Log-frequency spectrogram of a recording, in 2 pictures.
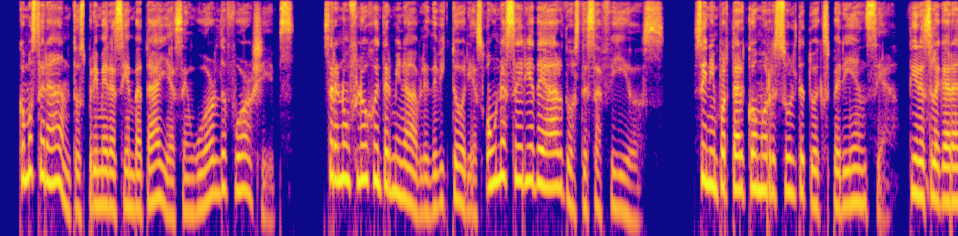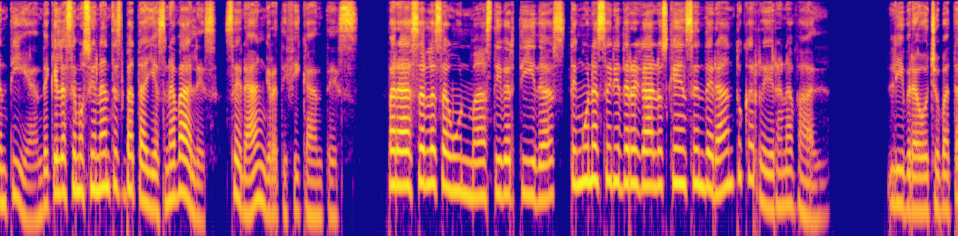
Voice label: CHARACTER, Latin Spanish Neutral Female, Character, Cartoon, Gaming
